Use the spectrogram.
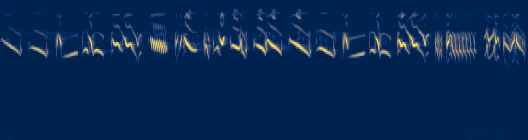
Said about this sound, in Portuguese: Só que a, o grande tchan aí é que dependendo da região ele tem um, uma voz, um sotaque, vamos dizer assim, né? Então vamos ouvir agora primeiro o curió paranaense.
